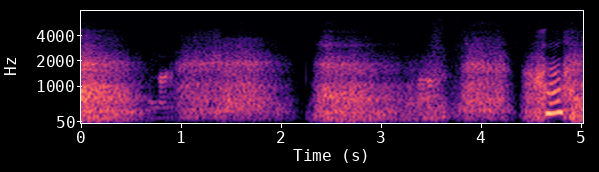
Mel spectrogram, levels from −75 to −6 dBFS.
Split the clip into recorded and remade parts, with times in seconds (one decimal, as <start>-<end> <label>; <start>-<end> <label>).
0.0-5.0 recorded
